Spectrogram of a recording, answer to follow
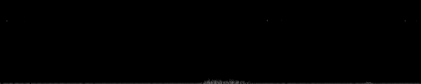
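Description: Computer mouse buttons clicking over near-silent room tone: a quick pair of clicks at the start and another pair just before three seconds in. A soft low thump comes a little after two seconds.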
